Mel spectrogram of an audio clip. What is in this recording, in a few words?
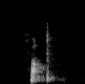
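"fop" British English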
